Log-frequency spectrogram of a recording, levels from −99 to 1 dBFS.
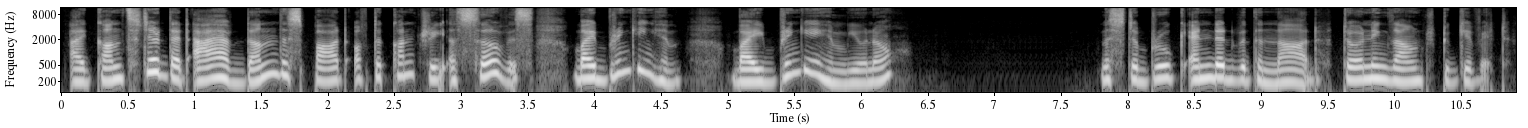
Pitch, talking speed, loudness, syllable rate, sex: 230 Hz, 170 wpm, -18 LUFS, 5.1 syllables/s, female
